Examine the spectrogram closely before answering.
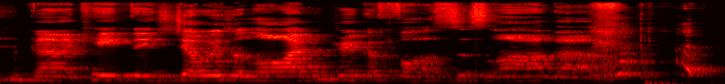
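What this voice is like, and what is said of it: Poor put-on Australian accent. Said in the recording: “All the Aussies and Kiwis are gonna be like ... I have a terrible accent”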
